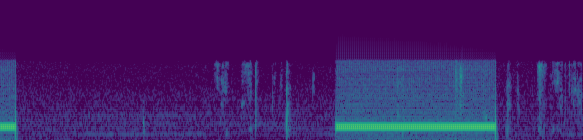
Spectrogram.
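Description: signal or alarm, telephone dial tone

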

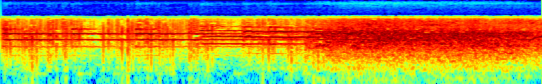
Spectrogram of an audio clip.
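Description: household object, doorbell ringing

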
